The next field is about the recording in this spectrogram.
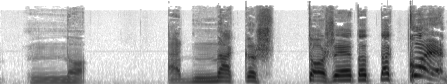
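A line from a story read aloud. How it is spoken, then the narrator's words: Angry sudden stern exclamation. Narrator (Russian): грозно и внезапно воскликнул рассердившийся Ордолеон Александрович Иволгин, хозяин дома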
